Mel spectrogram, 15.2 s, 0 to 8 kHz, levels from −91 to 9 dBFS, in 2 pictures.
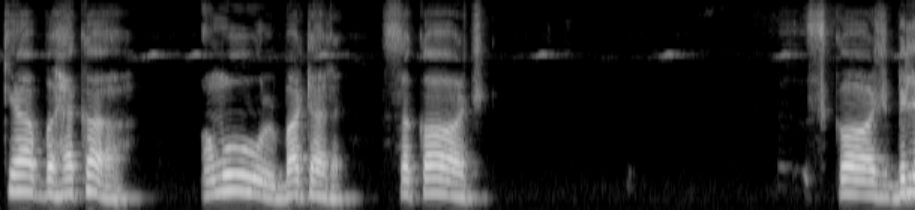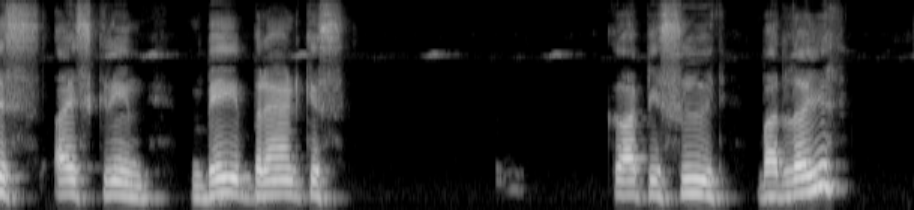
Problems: none marked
